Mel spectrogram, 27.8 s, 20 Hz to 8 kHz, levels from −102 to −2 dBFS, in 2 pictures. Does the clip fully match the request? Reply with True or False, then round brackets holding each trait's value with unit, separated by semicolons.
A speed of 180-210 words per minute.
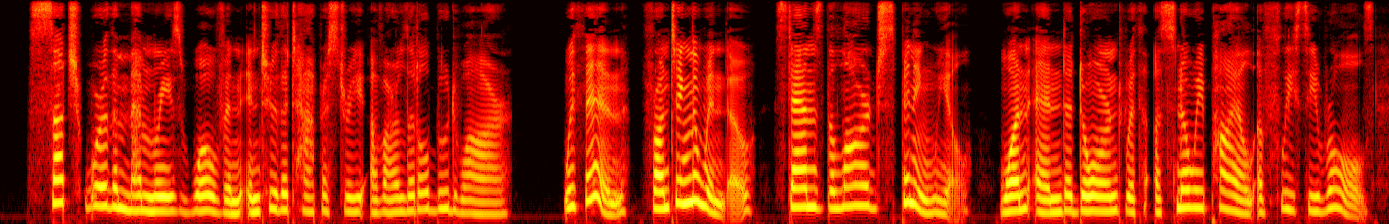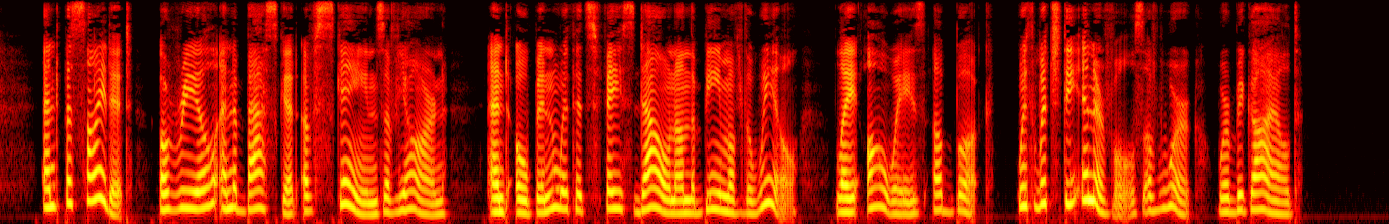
False (140 wpm)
